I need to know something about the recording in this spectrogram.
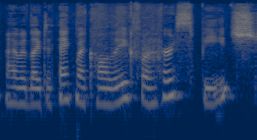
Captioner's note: speaking French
